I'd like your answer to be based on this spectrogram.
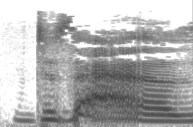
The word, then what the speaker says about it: Zsasz: It's Zaz. – It's capital Z S A S Z. – I know, and I can't. – Zaz.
